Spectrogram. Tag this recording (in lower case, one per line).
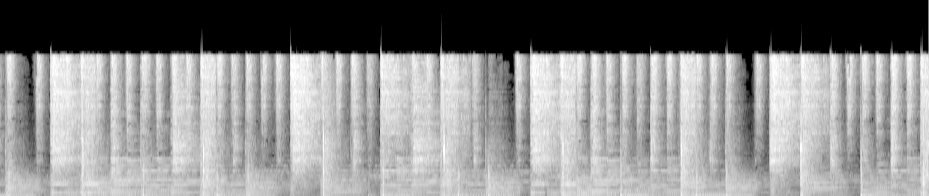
music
